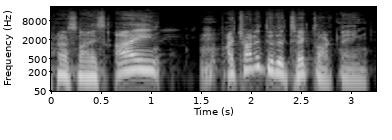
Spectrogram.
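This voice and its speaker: A man's voice: a little high, sing-song, unhurried, dry recording, clean studio sound. A man hosting a casual podcast interview, hyped and playfully exaggerating as he repeats himself. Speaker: podcast host.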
